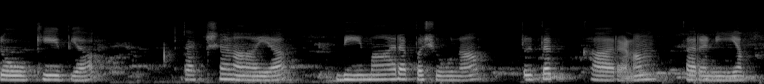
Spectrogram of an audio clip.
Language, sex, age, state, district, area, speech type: Sanskrit, female, 18-30, Kerala, Thrissur, urban, spontaneous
